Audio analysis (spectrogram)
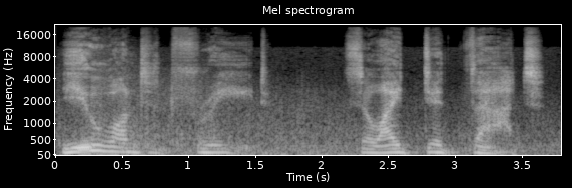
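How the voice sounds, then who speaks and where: An actor playing a cold, controlling cybernetic colonel in a sci-fi audio drama, measured and calmly commanding. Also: male voice, fairly low pitch, vocal fry, slight background noise, heavily acted. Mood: urgent, controlled.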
